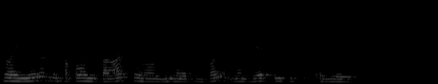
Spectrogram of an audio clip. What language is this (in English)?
Russian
